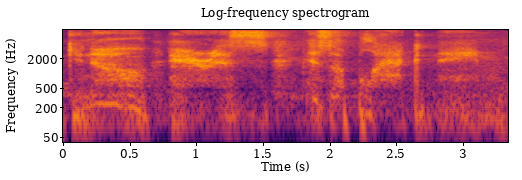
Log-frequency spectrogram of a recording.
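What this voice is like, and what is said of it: Whispered line. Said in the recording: “why are we whispering?”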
